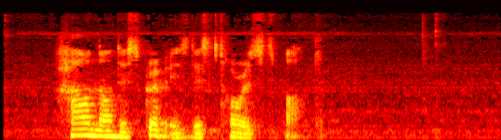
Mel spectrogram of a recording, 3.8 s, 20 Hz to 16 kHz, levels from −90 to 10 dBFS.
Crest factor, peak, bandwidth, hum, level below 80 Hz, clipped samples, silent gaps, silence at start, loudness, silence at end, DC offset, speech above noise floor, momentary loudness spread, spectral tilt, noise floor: 16 dB; -2 dBFS; 11.5 kHz; none; -44 dBFS; under 0.1%; none; 0.45 s; -16 LUFS; 1.3 s; under 0.1%; 31 dB; 14 LU; -6.5 dB/octave; -46 dBFS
